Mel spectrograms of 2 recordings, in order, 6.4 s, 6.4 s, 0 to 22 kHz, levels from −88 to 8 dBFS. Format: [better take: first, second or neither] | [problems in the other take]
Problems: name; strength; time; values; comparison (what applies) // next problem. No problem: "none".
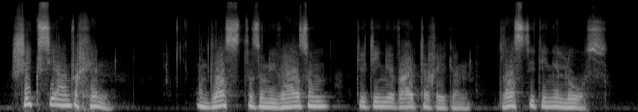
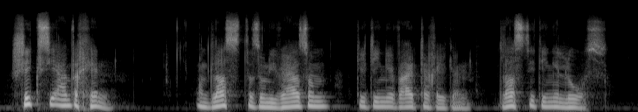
second | distortion; slight; 10 dB below the speech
